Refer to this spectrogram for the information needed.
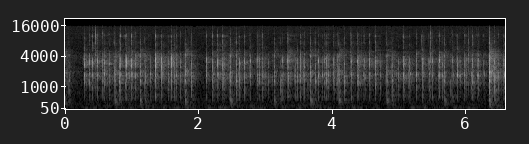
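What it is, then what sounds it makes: Mechanical keyboard with PBT keycaps and plastic case. An Everglide SK87 dual-mode tenkeyless mechanical keyboard with lubed Gateron INK Black v2 switches, PBT keycaps and an ABS plastic case is typed on continuously with the fingertips of both hands. About 56 short, crisp keystrokes sound in a steady rapid stream, each a bright, dry clack with almost no ring, and the typing briefly pauses near the start and around the two-second mark.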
